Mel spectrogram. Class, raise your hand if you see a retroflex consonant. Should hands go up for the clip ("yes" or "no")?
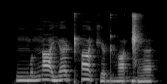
yes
